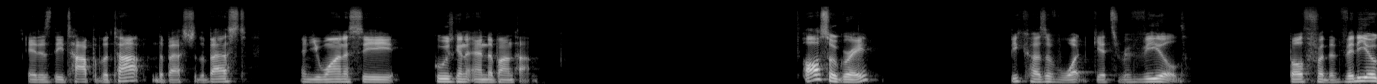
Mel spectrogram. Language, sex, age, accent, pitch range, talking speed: English, male, 20-39, American, 115-140 Hz, 155 wpm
